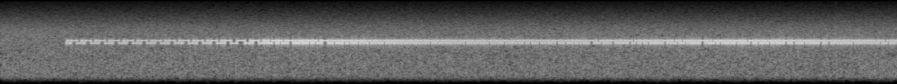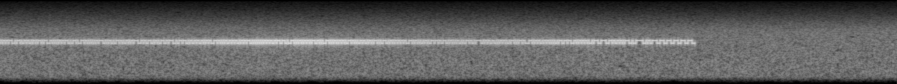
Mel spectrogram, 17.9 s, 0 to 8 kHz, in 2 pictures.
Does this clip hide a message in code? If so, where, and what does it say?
Yes: NAVTEX (SITOR-B), 100 baud, 170 Hz shift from 0.7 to 15.9 s, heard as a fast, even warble, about 1700 Hz centre, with radio static. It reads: XWTTU 8D64D XNQ2L JVQRF TOHEH TDRLI 1A142 ILADN N482C 6M1FY WDHF4 TZPOI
